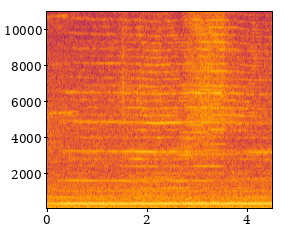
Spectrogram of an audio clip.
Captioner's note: saw buzzing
